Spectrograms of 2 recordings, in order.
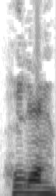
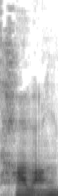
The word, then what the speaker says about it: Ha Long: was really limey Green hulong Bay which Ha Long Bay I keep saying it wrong it's Ha Long Bay it's a muddy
